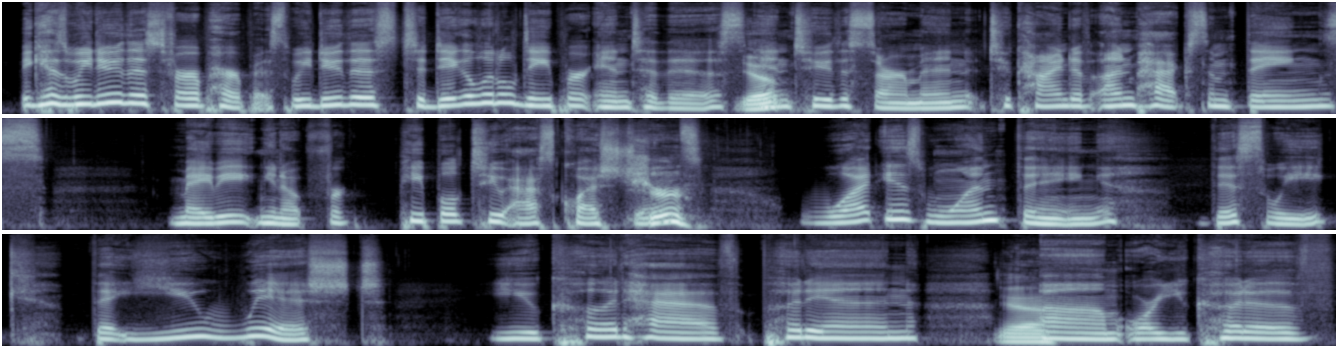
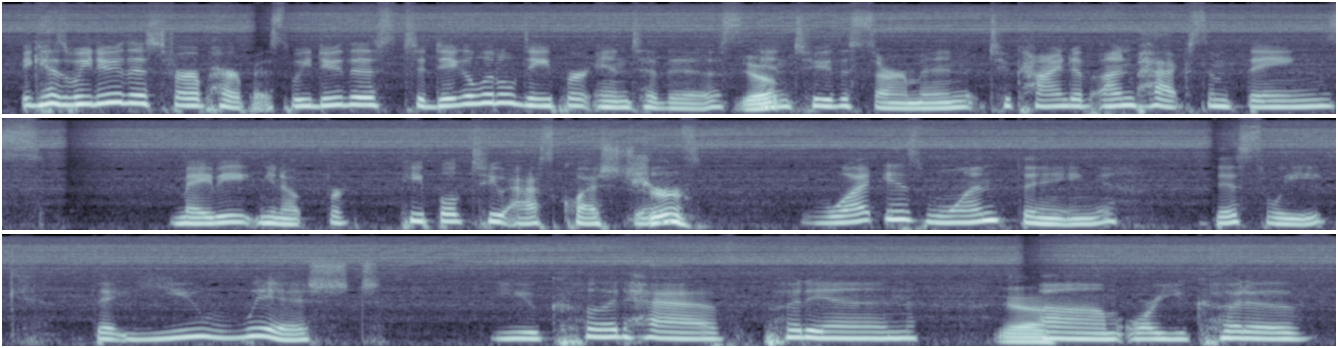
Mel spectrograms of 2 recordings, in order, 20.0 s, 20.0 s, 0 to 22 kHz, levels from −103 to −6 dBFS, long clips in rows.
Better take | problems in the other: first | hiss; loud; throughout; 8 dB below the speech

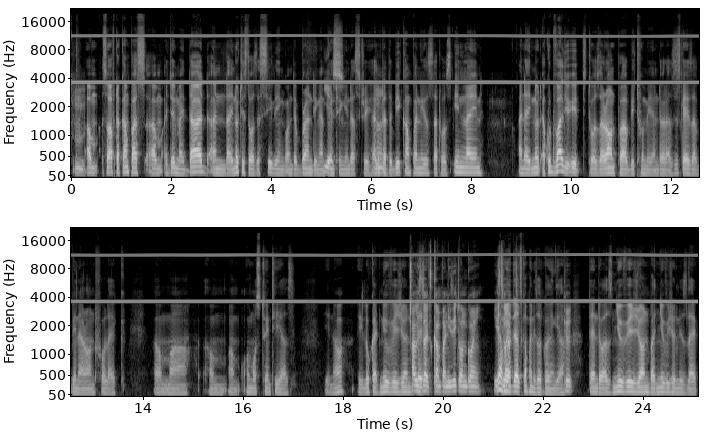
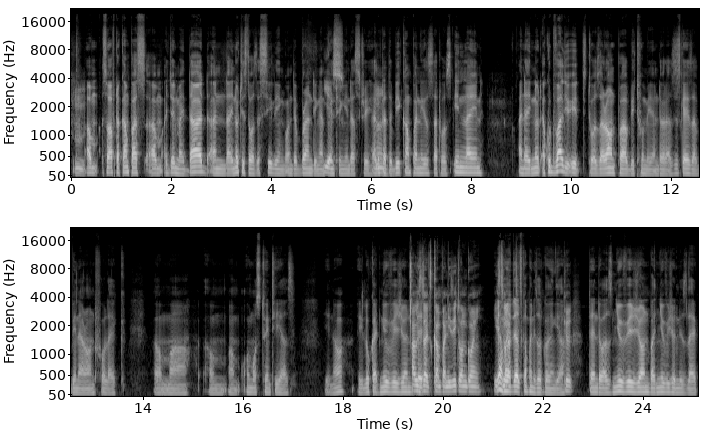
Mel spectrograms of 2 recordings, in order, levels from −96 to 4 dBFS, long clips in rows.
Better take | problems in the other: second | high-pitched whine; loud; throughout; 3.5 kHz, 10 dB below the speech

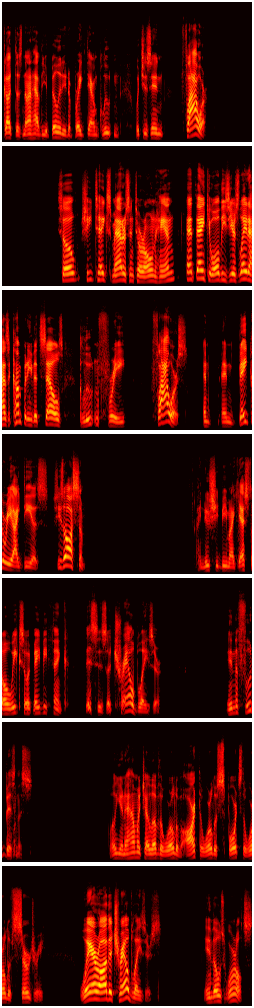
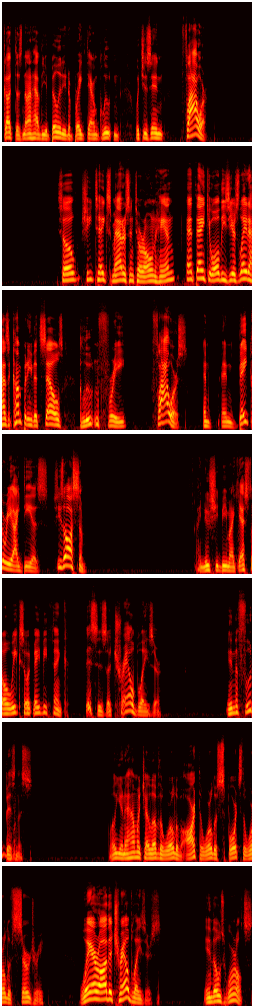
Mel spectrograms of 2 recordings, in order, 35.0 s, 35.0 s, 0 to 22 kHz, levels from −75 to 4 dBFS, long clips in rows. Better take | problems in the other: second | thin; somewhat; fading below 350 Hz

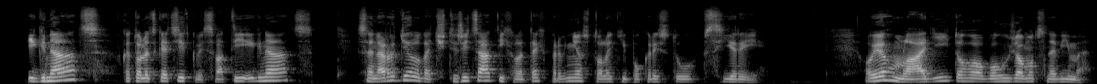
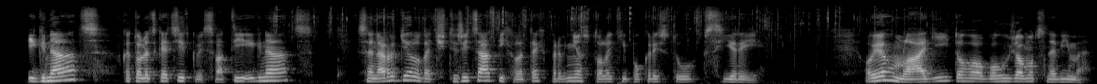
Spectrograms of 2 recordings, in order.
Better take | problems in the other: first | jangling keys; faint; from 2.5 to 9.5 s; peak 10 dB below the speech

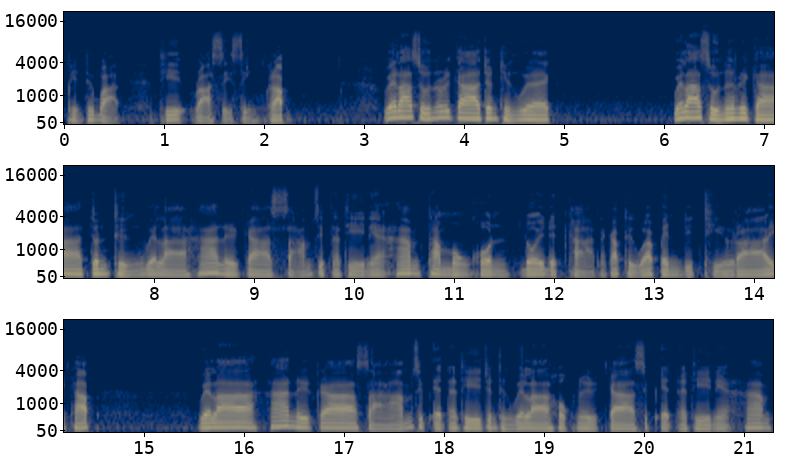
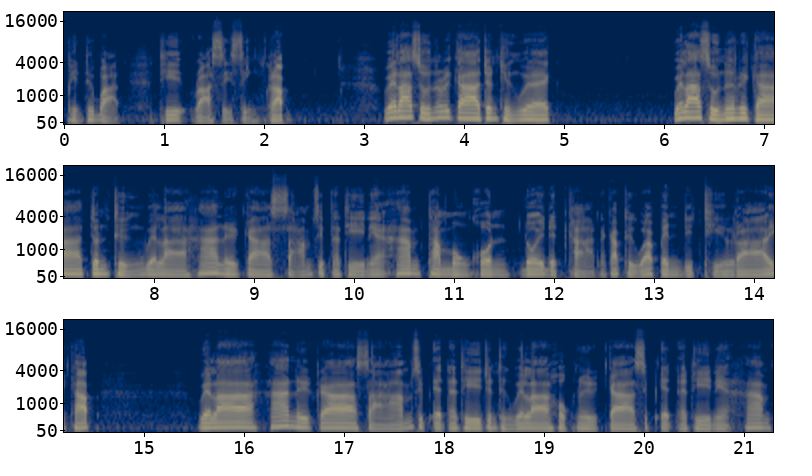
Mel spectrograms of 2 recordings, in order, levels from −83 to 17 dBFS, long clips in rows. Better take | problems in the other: second | muffled; slightly; fading above 1.5 kHz

